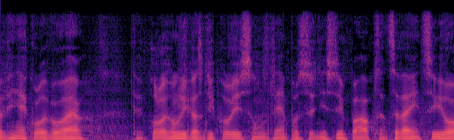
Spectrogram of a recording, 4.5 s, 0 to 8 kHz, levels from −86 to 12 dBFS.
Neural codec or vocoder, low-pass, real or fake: autoencoder, 22.05 kHz, a latent of 192 numbers a frame, VITS, trained on many speakers; 7.2 kHz; fake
